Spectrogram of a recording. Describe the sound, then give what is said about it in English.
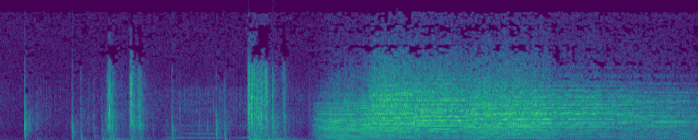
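A few scattered knocks and thumps lead into a solid door thud as someone leaving shuts the door, followed at once by a long, loud ringing chord that slowly fades. “I can find the door.”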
